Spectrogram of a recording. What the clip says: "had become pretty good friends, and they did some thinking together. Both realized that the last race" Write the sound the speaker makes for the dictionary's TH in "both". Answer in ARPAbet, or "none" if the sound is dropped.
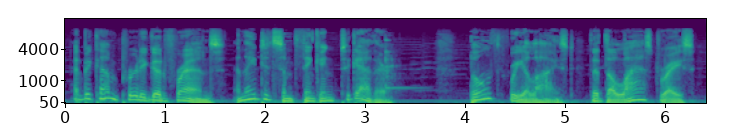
TH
